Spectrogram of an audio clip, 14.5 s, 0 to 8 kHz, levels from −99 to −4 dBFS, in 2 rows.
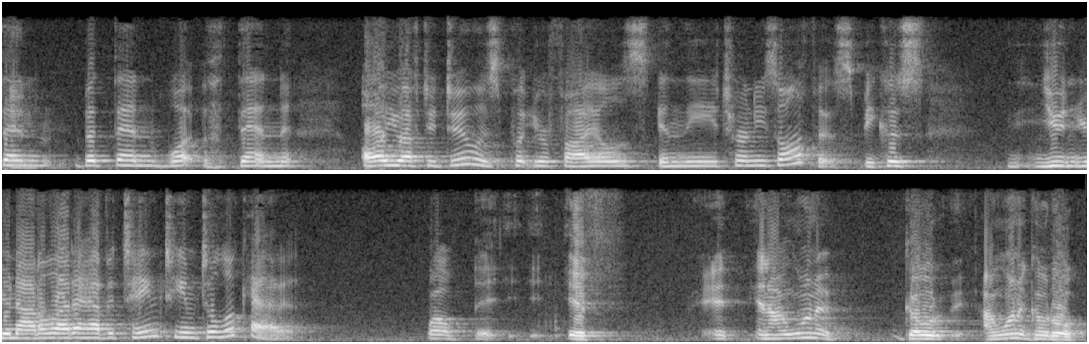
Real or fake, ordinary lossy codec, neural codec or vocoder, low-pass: real; MP3, 64 kbps; none; 7.2 kHz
